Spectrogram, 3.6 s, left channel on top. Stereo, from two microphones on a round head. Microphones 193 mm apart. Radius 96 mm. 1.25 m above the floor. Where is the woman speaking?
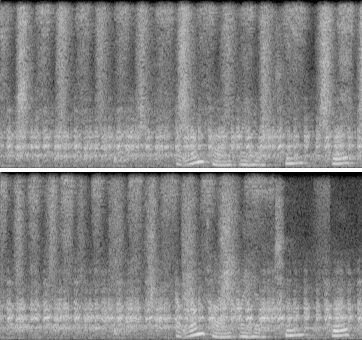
30° right (ahead or behind), 0.8 m.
